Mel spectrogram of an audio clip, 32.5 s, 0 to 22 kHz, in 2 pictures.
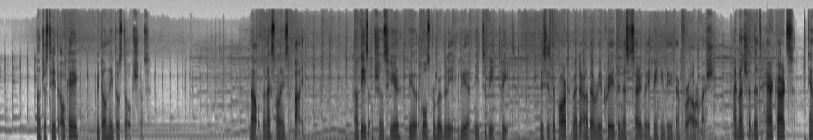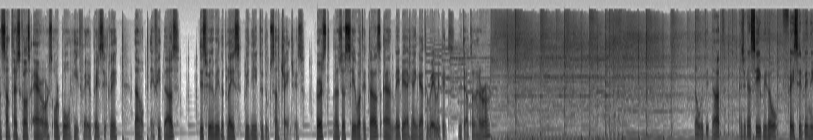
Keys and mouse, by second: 5.7-31.3 drag.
